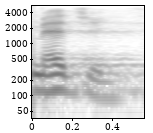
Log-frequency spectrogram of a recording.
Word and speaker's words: Magi: But yeah, you would call them the Magi or the Magi. How would you pronounce it? The Magi. All right, my wife said Magi.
